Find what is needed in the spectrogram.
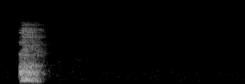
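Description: A man clears his throat once, briefly, a fraction of a second in.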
